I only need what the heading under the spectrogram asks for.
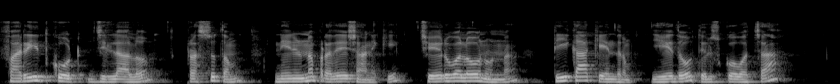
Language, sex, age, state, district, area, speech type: Telugu, male, 30-45, Telangana, Sangareddy, urban, read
